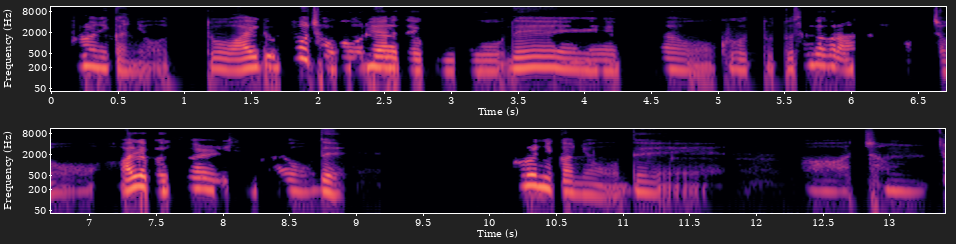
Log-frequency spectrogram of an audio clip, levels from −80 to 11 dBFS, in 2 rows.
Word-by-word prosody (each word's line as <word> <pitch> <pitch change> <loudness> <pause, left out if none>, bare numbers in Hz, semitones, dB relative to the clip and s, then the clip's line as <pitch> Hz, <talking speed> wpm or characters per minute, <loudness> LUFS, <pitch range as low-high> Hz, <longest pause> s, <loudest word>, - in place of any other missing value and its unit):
그러니깐요. 215 -3 -2 0.3
또 180 -2 -1
아이도 200 +3 +5
또 365 -2 +5
적응을 190 - -1
해야 205 -1 +8
되고 155 -1 -6
네. 200 +2 +3 0.8
맞아요. 175 -2 -7
그것도 170 -3 -8
또 180 - -6
생각을 225 0 0
안 165 - +1
할 170 - -4 0.3
수가 465 - -28 0.3
없죠. - - -16 0.2
아이가 245 0 +10
몇 170 0 0 0.2
살이신가요? 185 -3 -4
네. 165 -5 +1 1.2
그러니깐요. 175 - +3
네. 170 -4 -5 1.1
아 - - -11
참. 175 -3 -9
185 Hz, 230 characters per minute, -25 LUFS, 170-205 Hz, 1.2 s, 아이가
